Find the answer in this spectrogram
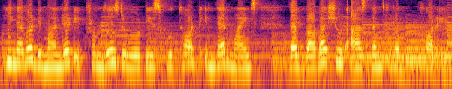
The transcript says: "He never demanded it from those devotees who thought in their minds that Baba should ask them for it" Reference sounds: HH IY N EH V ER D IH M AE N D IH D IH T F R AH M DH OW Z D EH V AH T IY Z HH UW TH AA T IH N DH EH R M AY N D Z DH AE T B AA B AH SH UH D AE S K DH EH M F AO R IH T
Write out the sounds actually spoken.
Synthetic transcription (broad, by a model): HH IY N EH V ER D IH M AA N D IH D IH T F R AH M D OW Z D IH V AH T IY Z HH UW T AA T IH N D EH R M AY N D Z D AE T B AA B AH SH UH D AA S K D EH M F AO R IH T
